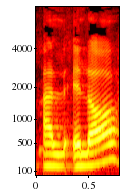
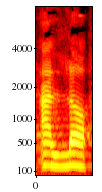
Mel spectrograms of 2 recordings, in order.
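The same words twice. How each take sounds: First: الاله said as al-elah; full form with hamza. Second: الله merged as Allah with doubled l; hamza dropped. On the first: Teacher showing the original form, الاله with hamza sounded. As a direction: keep the hamza before the e in الاله. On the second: Teacher showing the worn-down form, الله as one smooth Allah. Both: Shown as a demonstration. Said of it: "همزه رو حذف کردن".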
